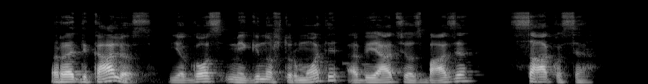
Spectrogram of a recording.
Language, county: Lithuanian, Kaunas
